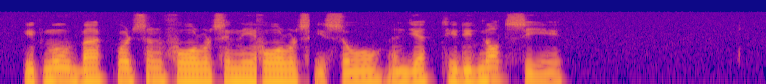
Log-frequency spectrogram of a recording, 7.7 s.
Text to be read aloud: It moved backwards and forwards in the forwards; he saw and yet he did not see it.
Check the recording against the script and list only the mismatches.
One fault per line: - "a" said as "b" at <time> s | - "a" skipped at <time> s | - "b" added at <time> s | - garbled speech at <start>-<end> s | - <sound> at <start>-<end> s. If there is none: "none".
none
